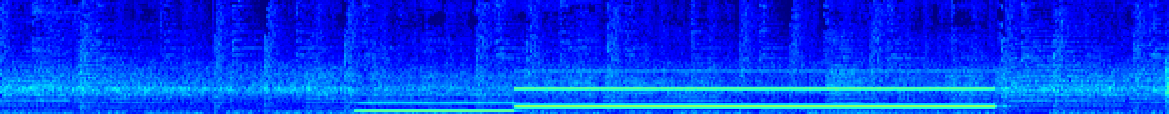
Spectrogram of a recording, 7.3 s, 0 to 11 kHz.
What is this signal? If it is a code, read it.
Two-tone page, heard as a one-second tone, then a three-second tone, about 390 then 830 Hz, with a squelch burst at the end and room echo.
